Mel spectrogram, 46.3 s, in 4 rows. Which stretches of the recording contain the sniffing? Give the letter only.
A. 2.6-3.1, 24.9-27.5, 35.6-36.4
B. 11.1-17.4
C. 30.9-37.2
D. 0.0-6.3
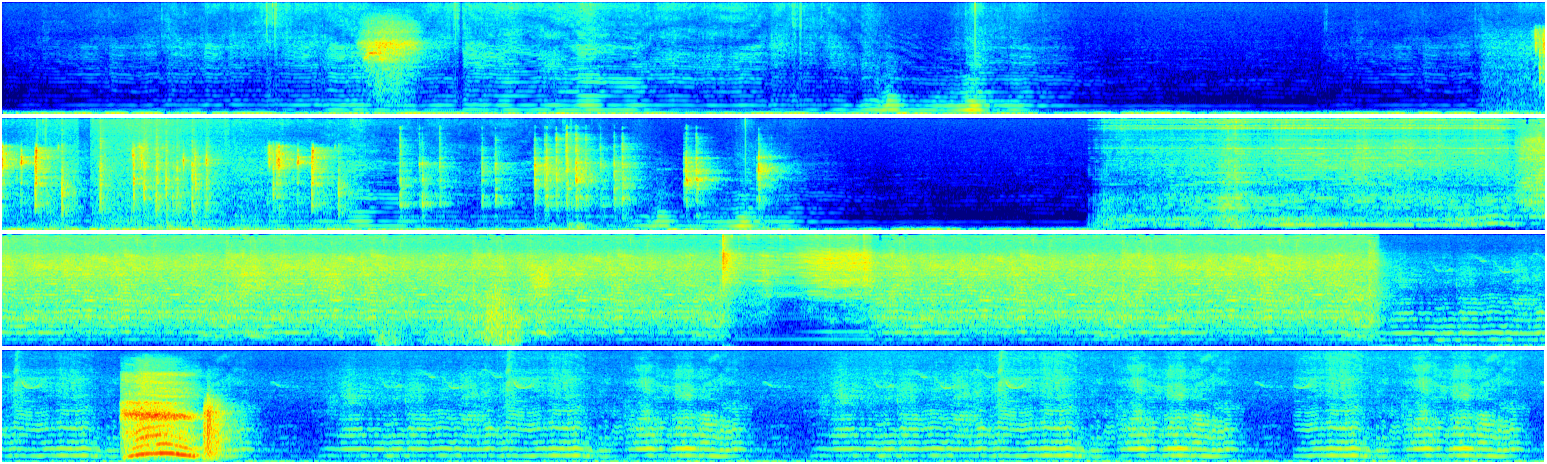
A.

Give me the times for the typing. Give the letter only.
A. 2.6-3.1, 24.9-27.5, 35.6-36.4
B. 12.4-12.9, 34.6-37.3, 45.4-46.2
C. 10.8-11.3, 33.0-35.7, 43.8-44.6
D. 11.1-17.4
D.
